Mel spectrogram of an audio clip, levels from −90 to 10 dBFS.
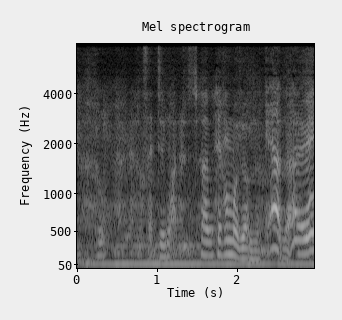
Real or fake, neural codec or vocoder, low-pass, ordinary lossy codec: fake; codec, 16 kHz, 0.5 kbps, FunCodec, trained on LibriTTS, 25 frames a second; none; none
